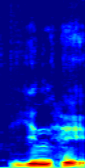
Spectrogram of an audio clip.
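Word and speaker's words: 银河: So Yin He, it doesn't rhyme.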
